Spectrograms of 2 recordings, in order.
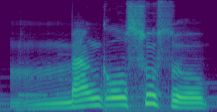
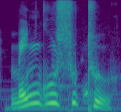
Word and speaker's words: Mangosuthu: It's Mengusutu. I still butchered that, but the H is silent in this pronunciation.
